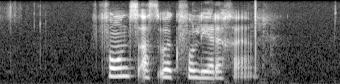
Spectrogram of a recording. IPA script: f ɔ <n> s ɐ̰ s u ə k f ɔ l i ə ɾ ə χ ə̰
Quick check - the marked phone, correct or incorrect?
correct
